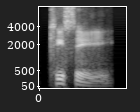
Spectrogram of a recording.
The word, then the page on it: Tc: British English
